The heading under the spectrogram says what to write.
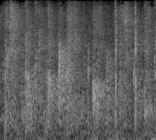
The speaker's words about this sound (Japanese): ありがとうございます、拍手。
